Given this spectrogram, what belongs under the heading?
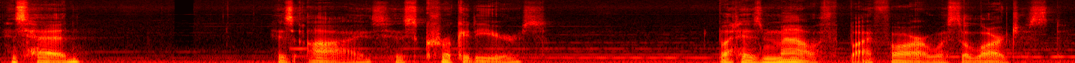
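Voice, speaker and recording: A man's voice: sits low, slow, pauses often. A man reading a scripted first-person horror story as its narrator. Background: soft music.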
